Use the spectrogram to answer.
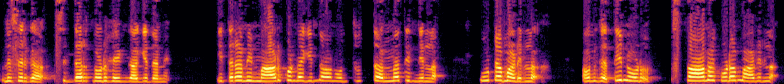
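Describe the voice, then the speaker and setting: A woman's voice: extremely high pitch, steady tone, quick pace, pushed and bright, dry recording. A woman voicing a caring sister-in-law who coaxes and fusses in a cartoon story. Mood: worried. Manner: coaxing, fussing.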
